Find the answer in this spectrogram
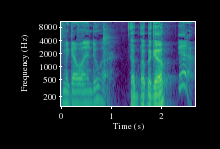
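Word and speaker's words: Andújar: So it's Miguel, how you pronounce the last name? Andujar.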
